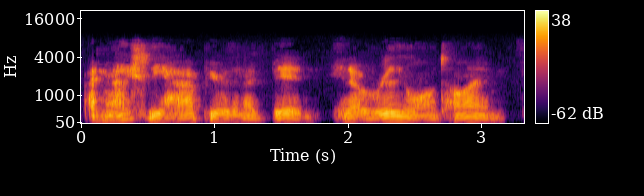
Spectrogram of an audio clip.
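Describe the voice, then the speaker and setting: A man talking as a guest in casual chat, candid and animated, swearing freely. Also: on the low side, normal speed, husky, highs cut off.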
